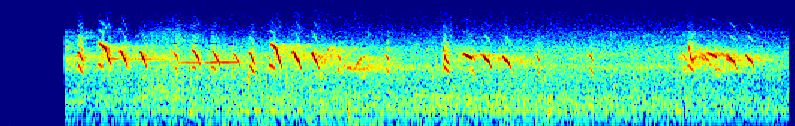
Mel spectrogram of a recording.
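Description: American Goldfinch flight calls: quick bouncy runs of three or four high, thin notes, the familiar 'po-ta-to-chip' pattern, repeated in short bursts over faint background hiss.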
